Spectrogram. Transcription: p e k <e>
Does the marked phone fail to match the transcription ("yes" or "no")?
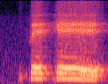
no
